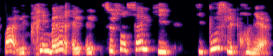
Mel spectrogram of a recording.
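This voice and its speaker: Woman in her 50s, higher pitch, warm and hesitant, lo-fi bedroom recording. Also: sing-song, normal speed. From France. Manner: hesitant, many fillers and restarts. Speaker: spiritual coach. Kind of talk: casual reflective monologue.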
